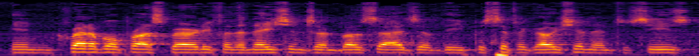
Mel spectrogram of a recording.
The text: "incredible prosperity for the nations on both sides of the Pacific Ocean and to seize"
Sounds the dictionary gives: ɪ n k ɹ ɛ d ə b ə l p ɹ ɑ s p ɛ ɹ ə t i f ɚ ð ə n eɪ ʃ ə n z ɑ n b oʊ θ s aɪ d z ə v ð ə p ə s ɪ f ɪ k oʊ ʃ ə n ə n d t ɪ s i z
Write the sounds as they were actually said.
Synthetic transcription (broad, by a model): ɪ n k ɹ ɛ d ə b l p ɹ ɑ s p ɛ ɹ ə t i f ɚ ð ə n eɪ ʃ ə n z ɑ n b oʊ θ s aɪ d z ə v ð ə p ə s ɪ f ɪ k oʊ ʃ ə n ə n t ɪ s i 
